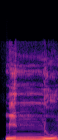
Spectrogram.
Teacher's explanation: nun sukun bertemu ha Idhar halq dibaca jelas tanpa mendengung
